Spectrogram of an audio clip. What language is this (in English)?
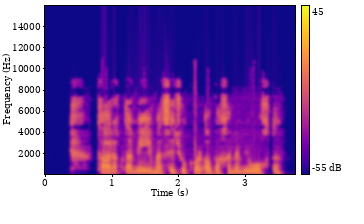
Pashto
